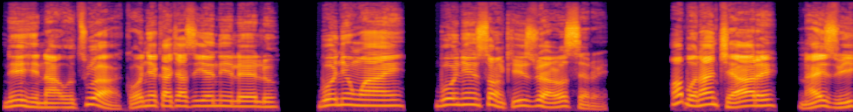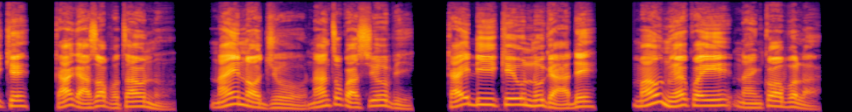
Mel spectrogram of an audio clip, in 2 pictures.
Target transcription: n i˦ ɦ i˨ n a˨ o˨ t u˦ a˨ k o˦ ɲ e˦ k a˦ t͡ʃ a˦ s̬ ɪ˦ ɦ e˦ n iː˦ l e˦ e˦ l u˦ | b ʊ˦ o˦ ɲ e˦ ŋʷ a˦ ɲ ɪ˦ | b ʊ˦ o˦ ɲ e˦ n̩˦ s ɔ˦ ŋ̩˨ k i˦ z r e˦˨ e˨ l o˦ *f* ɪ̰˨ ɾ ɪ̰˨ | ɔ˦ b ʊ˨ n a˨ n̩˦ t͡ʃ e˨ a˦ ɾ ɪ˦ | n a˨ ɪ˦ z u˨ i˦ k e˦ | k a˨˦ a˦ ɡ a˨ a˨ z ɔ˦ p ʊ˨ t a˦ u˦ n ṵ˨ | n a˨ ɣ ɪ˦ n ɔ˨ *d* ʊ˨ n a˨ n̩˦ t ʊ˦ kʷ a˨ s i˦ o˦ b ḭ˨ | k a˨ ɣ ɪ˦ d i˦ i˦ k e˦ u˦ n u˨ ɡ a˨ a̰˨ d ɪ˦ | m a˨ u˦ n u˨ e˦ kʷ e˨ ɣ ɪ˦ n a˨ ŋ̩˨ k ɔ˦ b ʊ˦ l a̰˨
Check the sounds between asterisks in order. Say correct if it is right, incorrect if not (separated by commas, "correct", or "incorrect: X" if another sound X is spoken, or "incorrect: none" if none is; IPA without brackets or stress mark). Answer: incorrect: s, incorrect: d͡ʒ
